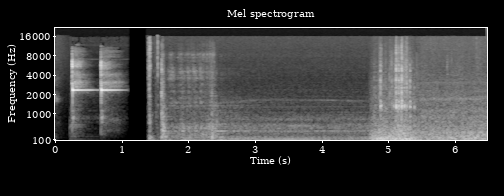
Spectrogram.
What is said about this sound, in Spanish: Ahí escuchas el ruido, ¿verdad? Sí, ahí es. Es un ruido de suspensión que estamos escuchando ahí.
